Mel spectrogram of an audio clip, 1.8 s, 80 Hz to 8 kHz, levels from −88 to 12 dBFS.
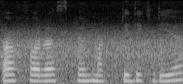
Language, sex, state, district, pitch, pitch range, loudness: Hindi, female, Chhattisgarh, Balrampur, 205 Hz, 200-210 Hz, -18 LUFS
